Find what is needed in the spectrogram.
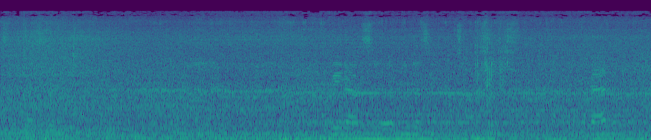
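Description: Steady background road traffic: a continuous rumble and hiss, with a faint passing-vehicle tone in the middle.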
